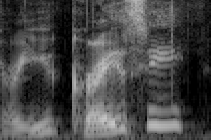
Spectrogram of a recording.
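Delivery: high, loud incredulous question, climbing at the end; hammed-up shocked question; reeling disbelief. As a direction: imitate someone utterly incredulous. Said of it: "still reeling from all the info before".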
